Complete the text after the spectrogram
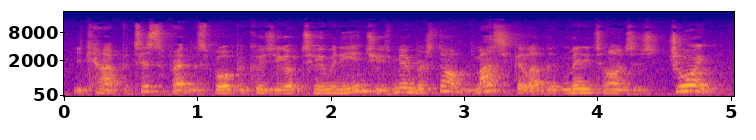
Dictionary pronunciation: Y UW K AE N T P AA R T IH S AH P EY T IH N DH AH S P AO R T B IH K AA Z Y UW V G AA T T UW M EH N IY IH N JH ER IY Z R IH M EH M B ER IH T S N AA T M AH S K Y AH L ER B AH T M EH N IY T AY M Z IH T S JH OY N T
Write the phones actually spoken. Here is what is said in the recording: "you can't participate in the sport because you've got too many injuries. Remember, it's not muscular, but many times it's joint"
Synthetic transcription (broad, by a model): Y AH K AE N P AA R T IH S AH P EY T IH N DH AH S P AO R T B IH K AA Z Y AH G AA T T UW M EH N IY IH N CH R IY Z M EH M B ER IH T S N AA T M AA S K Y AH L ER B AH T M EH N IY T AY M Z IH T S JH OY N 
